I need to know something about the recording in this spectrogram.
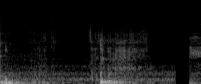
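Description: Two knocks about a second apart from shoes landing on the rungs of a motorhome's metal ladder as someone climbs it.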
